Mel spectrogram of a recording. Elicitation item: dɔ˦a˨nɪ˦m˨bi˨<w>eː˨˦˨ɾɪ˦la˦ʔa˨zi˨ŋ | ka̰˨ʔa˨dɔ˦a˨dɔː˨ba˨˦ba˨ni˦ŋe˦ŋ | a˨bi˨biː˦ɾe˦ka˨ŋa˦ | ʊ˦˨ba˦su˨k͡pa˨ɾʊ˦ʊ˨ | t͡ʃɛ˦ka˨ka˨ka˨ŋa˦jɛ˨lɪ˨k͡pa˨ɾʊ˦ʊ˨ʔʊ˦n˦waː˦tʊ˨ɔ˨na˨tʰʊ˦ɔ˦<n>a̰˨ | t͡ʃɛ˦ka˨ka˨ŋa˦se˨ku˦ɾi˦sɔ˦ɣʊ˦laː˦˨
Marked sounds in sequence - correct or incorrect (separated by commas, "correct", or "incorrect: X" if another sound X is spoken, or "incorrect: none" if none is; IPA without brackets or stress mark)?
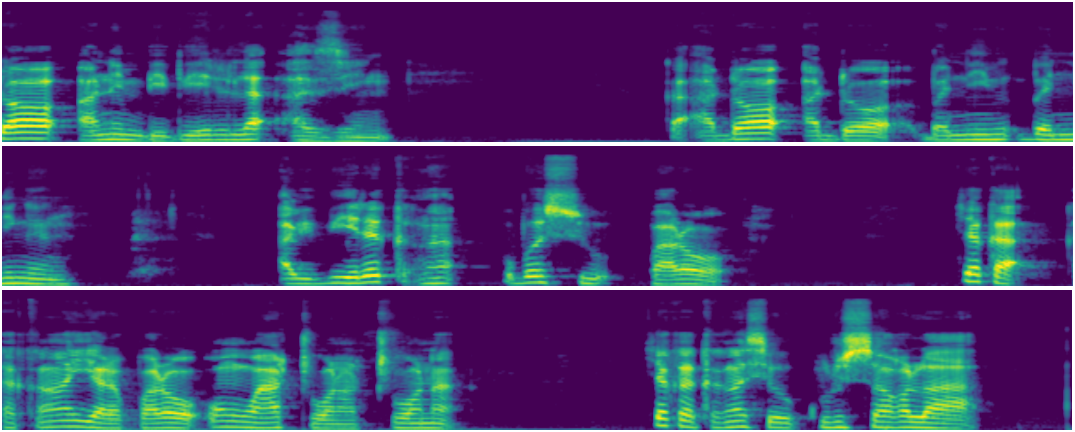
incorrect: b, correct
